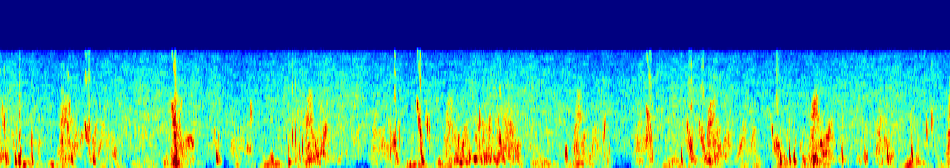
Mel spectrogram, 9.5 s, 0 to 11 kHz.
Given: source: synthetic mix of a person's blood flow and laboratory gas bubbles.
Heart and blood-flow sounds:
Doppler ultrasound of blood flow; precordium
0.00-0.25 s: bubbles
0.29-0.41 s: bubbles
0.60-0.79 s: bubbles
0.83-0.99 s: bubbles
1.68-1.83 s: bubbles
2.12-2.24 s: bubbles
2.48-2.55 s: bubbles
2.69-2.75 s: bubbles
2.88-3.17 s: bubbles
3.87-4.03 s: bubbles
4.13-4.33 s: bubbles
4.55-5.19 s: bubbles
5.62-5.71 s: bubbles
6.00-6.14 s: bubbles
6.45-6.53 s: bubbles
6.79-7.21 s: bubbles
7.70-8.15 s: bubbles
8.40-8.46 s: bubbles
8.56-8.78 s: bubbles
8.84-8.97 s: bubbles
9.09-9.36 s: bubbles
9.47-9.51 s: bubbles
From the record:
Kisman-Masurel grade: 242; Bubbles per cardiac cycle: several, 3 to 8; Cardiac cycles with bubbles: 100%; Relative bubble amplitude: moderate (0.250 to 0.450); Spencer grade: 3 (all of the cardiac periods contain showers or single bubble signals, but not dominating or overriding the cardiac motion signals); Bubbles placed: anywhere in the cardiac cycle

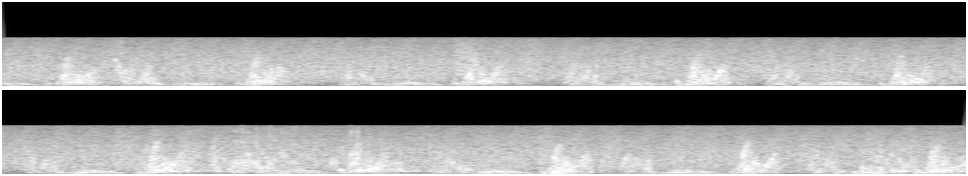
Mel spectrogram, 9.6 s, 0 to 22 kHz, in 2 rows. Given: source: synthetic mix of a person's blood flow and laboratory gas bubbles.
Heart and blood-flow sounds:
Doppler ultrasound of blood flow; precordium
0.39-0.79 s: bubbles
5.42-6.36 s: bubbles
6.46-7.22 s: bubbles
9.09-9.65 s: bubbles
From the record:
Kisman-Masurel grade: 222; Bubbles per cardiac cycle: several, 3 to 8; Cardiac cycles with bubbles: 10 to 50%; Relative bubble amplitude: moderate (0.250 to 0.450); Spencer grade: 2 (many but less than half of the cardiac periods contain bubble signals, singularly or in groups); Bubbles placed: anywhere in the cardiac cycle

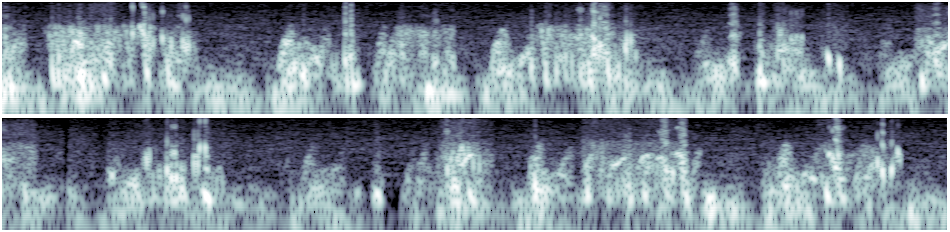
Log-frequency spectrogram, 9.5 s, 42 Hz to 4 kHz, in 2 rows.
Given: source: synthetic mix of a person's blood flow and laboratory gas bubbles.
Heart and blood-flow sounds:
Doppler ultrasound of blood flow; precordium
0.00-0.13 s: bubbles
0.21-0.97 s: bubbles
1.46-1.58 s: bubbles
1.63-1.82 s: bubbles
1.97-2.27 s: bubbles
2.62-3.21 s: bubbles
3.62-3.70 s: bubbles
3.75-4.01 s: bubbles
4.09-4.23 s: bubbles
4.56-4.91 s: bubbles
5.25-5.30 s: bubbles
5.43-5.86 s: bubbles
6.58-6.65 s: bubbles
6.91-7.20 s: bubbles
7.36-7.48 s: bubbles
7.62-8.23 s: bubbles
8.52-8.63 s: bubbles
8.80-9.24 s: bubbles
From the record:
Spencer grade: 3 (all of the cardiac periods contain showers or single bubble signals, but not dominating or overriding the cardiac motion signals); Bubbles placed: anywhere in the cardiac cycle

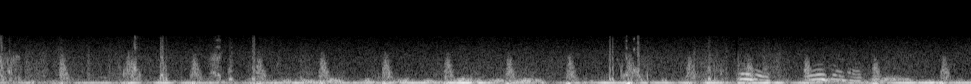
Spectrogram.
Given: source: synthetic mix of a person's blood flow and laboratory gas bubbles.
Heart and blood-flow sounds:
Doppler ultrasound of blood flow; subclavian vein
0.00-0.22 s: bubbles
1.20-1.43 s: bubbles
1.58-1.72 s: bubbles
1.96-2.23 s: bubbles
2.27-2.35 s: bubbles
2.46-2.69 s: bubbles
6.05-6.52 s: bubbles
6.60-6.70 s: bubbles
7.06-7.25 s: bubbles
7.35-7.45 s: bubbles
From the record:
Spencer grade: 2 (many but less than half of the cardiac periods contain bubble signals, singularly or in groups); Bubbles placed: anywhere in the cardiac cycle

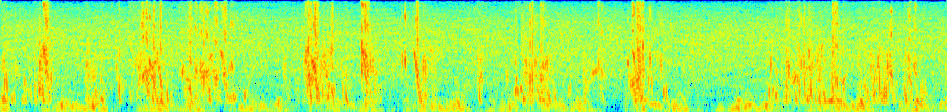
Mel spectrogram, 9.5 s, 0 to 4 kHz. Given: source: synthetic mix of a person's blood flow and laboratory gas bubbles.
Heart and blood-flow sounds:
Doppler ultrasound of blood flow; precordium
0.00-0.55 s: bubbles
0.83-1.05 s: bubbles
1.13-1.75 s: bubbles
1.78-2.50 s: bubbles
2.81-3.52 s: bubbles
3.57-3.84 s: bubbles
3.98-4.38 s: bubbles
4.73-4.85 s: bubbles
5.04-5.58 s: bubbles
5.66-5.72 s: bubbles
5.81-6.06 s: bubbles
6.24-6.71 s: bubbles
7.66-8.49 s: bubbles
8.56-9.27 s: bubbles
From the record:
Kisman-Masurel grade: 333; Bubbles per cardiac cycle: rolling drumbeat, 9 or more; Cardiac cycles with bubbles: 50 to 99%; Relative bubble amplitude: loud (0.450 to 0.775); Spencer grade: 3 (all of the cardiac periods contain showers or single bubble signals, but not dominating or overriding the cardiac motion signals); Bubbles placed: anywhere in the cardiac cycle

